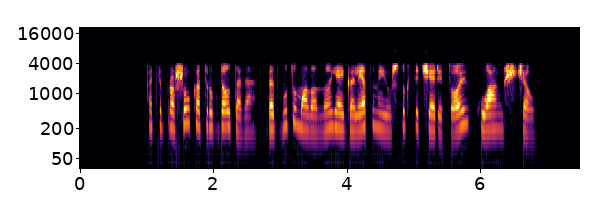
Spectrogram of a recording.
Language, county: Lithuanian, Vilnius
